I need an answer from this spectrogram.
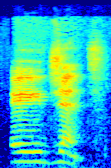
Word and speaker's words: agent: Okay, so yeah, we've got a soft G that we know, an NT. So again, if you try to sound it out with a short A, aga, that doesn't quite make sense.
